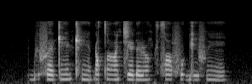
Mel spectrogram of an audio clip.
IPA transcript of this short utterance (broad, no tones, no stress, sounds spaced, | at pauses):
b i f ɛ ʈ ĩː ʈʰ ĩ ɠ ɪ tˤ ĩː t͡ɕ ɪː ɽ ɪ ɭ ũ k sˤ i f ʊ ɡ i f ĩː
